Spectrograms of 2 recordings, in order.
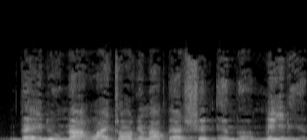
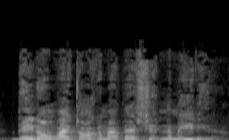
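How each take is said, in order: First: "do not" said as two separate, stressed words. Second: High, insistent complaint; high-pitched insistence. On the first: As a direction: hit "do not" deliberately, word by word. Restates it with "do not" spelled out. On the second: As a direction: say it high in one sustained run, dropping at the end. Emphatic claim, then restated more pointedly. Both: Real, not acted.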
